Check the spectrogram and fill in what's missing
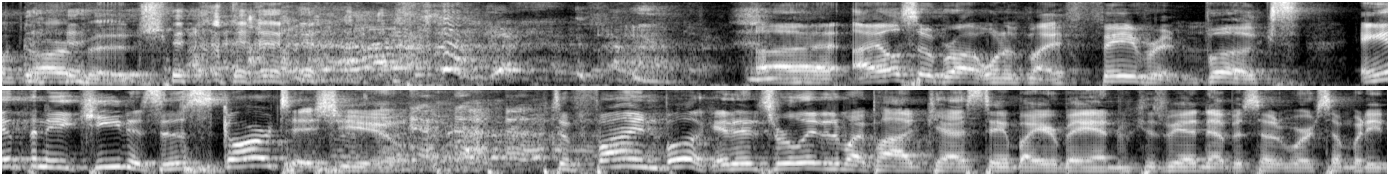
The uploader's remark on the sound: Live from the NerdMelt Showroom in LA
